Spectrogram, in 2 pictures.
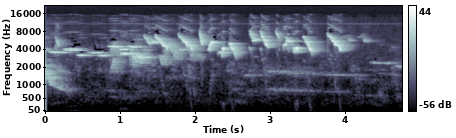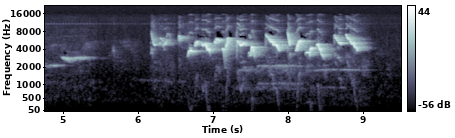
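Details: Young Bali white-eye, native to Bali, just learning the ngeplong song style: rapid bursts of high, sharp twittering notes mixed with a few lower whistled notes, a pause near six seconds, then another fast high twittering run.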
